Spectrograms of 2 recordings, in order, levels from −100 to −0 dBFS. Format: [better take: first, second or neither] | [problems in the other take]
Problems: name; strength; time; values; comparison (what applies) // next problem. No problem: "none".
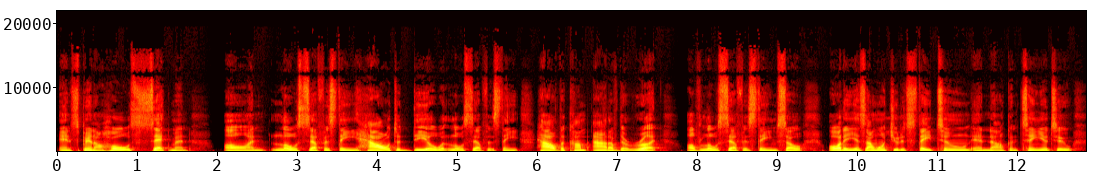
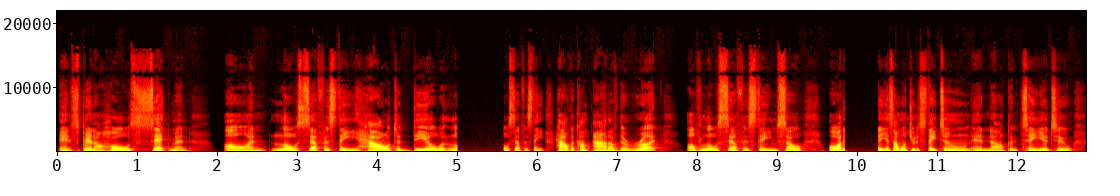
first | audio freezing; at 5 s for 0.5 s and at 10 s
